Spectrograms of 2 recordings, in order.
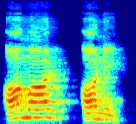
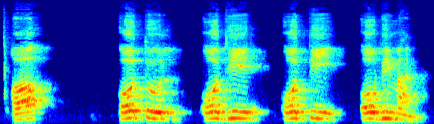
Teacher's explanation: তোমরা যদি নিজে নিজে ব্যক্তিগত ভাবে উচ্চারণ করো যে অমর অনেক, এখানে অ কিন্তু অ এর মতো উচ্চারণ হচ্ছে, অ কিন্তু ও এর মতো উচ্চারণ হচ্ছে না, তাহলে অ যেখানে অ এর মতো উচ্চারণ হবে সেটাকে আমরা বলবো বিবৃত বা স্বাভাবিক, আর অটা যদি ও এর মতো উচ্চারণ হয় সেটাকে আমরা বলবো সংবৃত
